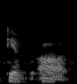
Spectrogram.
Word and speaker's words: Skyp: It's actually the Simple Skip sock pattern. You probably know it better as the Simple Skype sock pattern because everyone mispronounces that. SKYP equals skip, not Skype. Skype is SKYPE.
